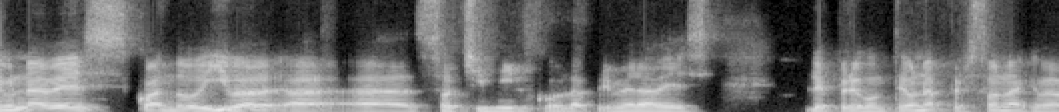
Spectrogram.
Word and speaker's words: Xochimilco: le van a decir tiene que irse a xochimilco tiene que ir a visitar xochimilco y de hecho a mí me ha pasado que una vez cuando iba a xochimilco la primera vez le pregunté a una persona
